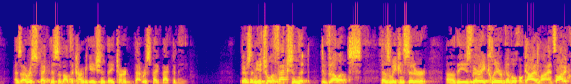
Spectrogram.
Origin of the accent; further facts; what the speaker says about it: West Virginia, United States; I'm from West Virginia. In my hometown in West Virginia, while I was going off to school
